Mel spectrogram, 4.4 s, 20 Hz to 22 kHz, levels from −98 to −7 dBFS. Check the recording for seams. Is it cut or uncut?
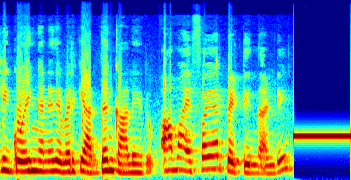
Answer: cut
